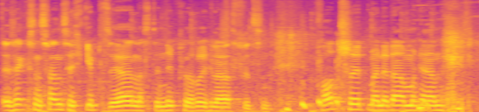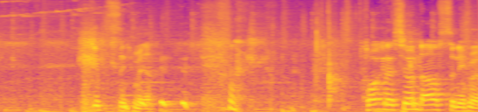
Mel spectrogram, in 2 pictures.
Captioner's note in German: gelächter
